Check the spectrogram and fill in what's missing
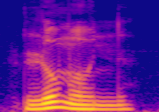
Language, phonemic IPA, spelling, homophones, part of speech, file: French, /o.mon/, aumône, aumônes, noun, Fr-aumône.ogg
- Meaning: 1. alms 2. a small, insulting sum of money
